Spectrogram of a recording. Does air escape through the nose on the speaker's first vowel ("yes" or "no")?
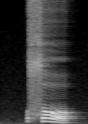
no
